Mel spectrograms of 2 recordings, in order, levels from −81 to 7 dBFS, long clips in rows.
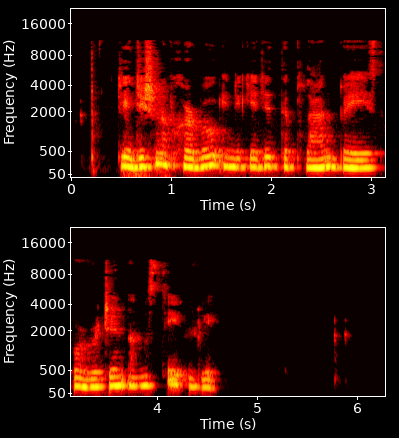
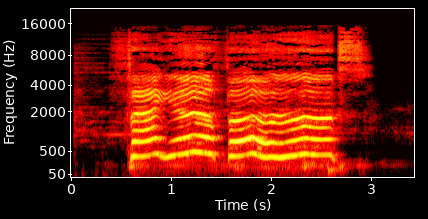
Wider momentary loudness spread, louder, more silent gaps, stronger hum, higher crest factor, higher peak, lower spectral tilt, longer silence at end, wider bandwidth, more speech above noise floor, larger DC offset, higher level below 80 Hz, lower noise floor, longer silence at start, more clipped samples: about the same, 10 LU vs 11 LU; second, -22 LUFS vs -11 LUFS; neither; neither; about the same, 16 dB vs 12 dB; second, -6 dBFS vs 0 dBFS; first, -6.5 dB/octave vs -0.5 dB/octave; first, 1.7 s vs 0.5 s; second, 11.5 kHz vs 16 kHz; first, 65 dB vs 34 dB; neither; first, -56 dBFS vs -62 dBFS; first, -85 dBFS vs -45 dBFS; second, 0.2 s vs 0.45 s; neither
